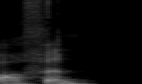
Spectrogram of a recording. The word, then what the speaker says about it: often: I hate it when people pronounce the T in the word often.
